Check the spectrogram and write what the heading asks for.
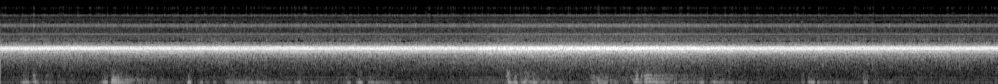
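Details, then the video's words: Mole cricket giving a long, uninterrupted monotone trill, loud and steady for the full length, with scattered quiet low rumbles and murmurs underneath. "Mole cricket sound"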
